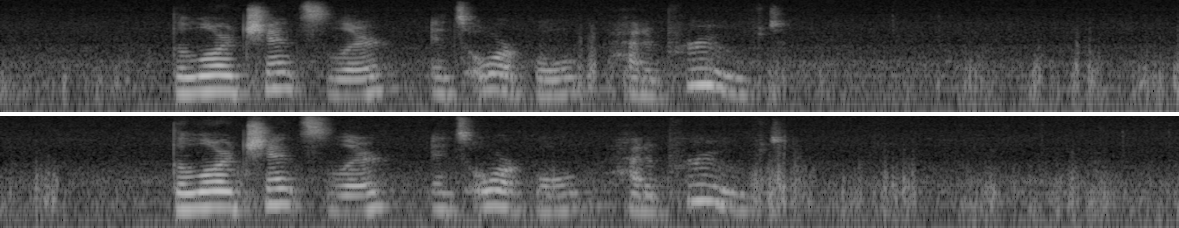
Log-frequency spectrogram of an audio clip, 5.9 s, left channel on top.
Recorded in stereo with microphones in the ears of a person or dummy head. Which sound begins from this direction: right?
A woman speaking, at 0.9 s.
